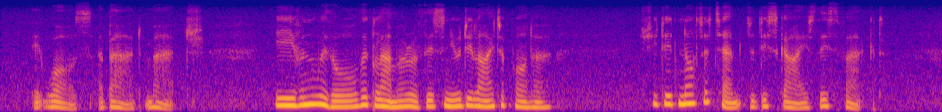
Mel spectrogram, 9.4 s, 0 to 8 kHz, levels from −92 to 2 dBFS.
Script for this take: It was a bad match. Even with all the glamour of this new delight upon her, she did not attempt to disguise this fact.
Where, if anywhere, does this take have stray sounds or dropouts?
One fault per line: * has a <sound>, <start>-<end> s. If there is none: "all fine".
all fine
